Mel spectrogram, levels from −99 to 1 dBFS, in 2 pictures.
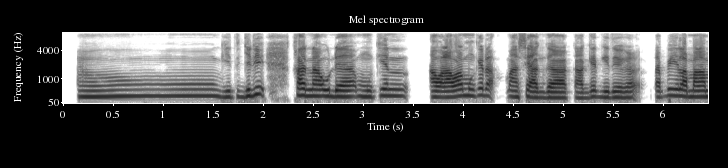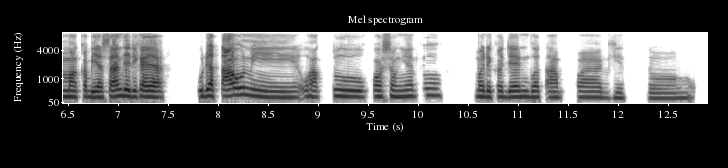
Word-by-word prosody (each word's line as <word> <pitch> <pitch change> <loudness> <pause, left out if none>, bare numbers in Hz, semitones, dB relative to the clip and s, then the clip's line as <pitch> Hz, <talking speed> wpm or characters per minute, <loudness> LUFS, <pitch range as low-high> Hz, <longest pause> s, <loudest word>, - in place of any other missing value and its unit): Oh, 235 +2 -4
gitu. 205 0 -6
Jadi, 245 +5 0 0.2
karena 240 -2 +4
udah 215 -1 +4
mungkin 230 +2 -3 0.2
awal-awal 205 +3 +5
mungkin 245 0 -1
a - - -7
masih 210 -1 0
agak 185 -1 +4
kaget 180 +4 -2
gitu 195 0 -1
ya, 190 - 0
Kak, - - -13
tapi 200 +4 -4
lama-lama 210 -1 +4
kebiasaan. 215 +2 +1
Jadi, 225 - +5
kayak 210 -2 +5 0.4
udah 235 +2 +4
tau 245 +4 +4
nih 195 -6 -4
waktu 210 +1 -6 0.3
kosongnya 220 0 -3
tuh, 255 -2 -10 0.3
mau 215 - -1
dikerjain 205 0 -2
buat 205 0 -4
apa, 190 0 -8
gitu. 170 0 -13
215 Hz, 145 wpm, -18 LUFS, 195-230 Hz, 0.4 s, awal-awal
